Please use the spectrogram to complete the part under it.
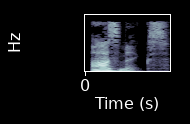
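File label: "osmics", British English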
